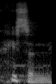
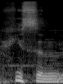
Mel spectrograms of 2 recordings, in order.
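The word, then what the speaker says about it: Giesen: And this was a How do you pronounce it? Hesen. Hesen.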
